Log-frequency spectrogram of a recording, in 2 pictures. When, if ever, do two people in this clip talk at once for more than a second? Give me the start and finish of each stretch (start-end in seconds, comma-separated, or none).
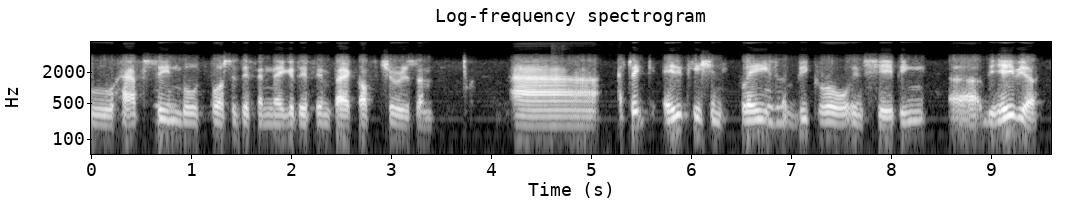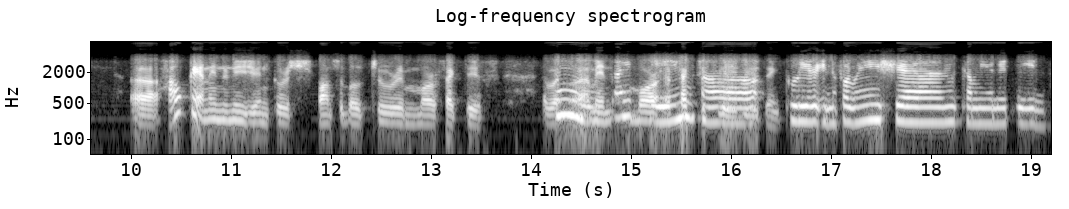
14.2-16.3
